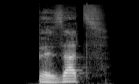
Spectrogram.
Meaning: edging, trimming, lining
- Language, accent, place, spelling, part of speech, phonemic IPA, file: German, Germany, Berlin, Besatz, noun, /bəˈzats/, De-Besatz.ogg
